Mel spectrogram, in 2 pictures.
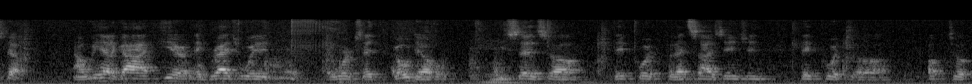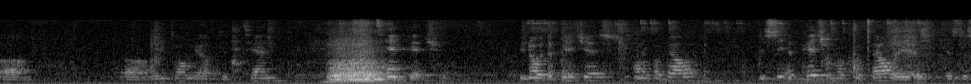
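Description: A man speaks with animation to a room, heard from a short distance.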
